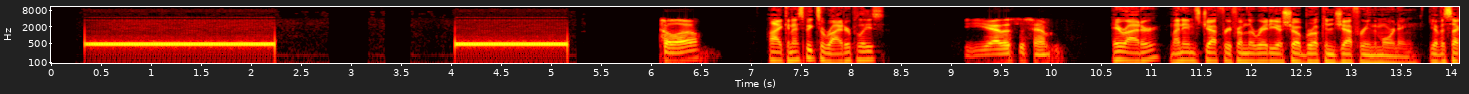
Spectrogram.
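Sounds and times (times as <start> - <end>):
telephone dial tone: 0.3 - 2.3, 4.1 - 5.3
speech: 7.2 - 8.5, 9.1 - 14.0.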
